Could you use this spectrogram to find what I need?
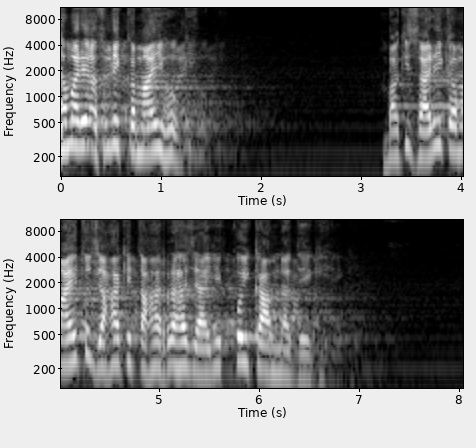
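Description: A man chants slowly in a steady voice, with a soft echo.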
